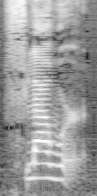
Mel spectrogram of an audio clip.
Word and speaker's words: flour: flour. flour دقيق. and ginger. ginger اللي هو الزنجبيل. تمام، يبقى هي استخدمت sugar سكر milk لبن flower بتتنطق زي flower وردة، هي هي نفس ال pronunciation بس الاختلاف في الكتابة،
